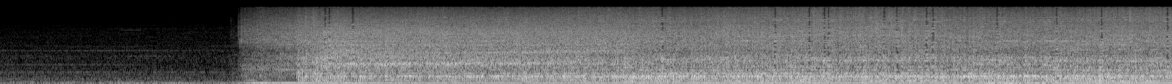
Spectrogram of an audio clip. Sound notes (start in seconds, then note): 2.3 machine running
